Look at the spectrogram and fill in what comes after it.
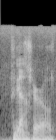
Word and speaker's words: Fitzgerald: Ți-a plăcut cum am pronunțat Fitzgerald? Fitzgerald. Da. Schmeck. – Ai pus accentul bine.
